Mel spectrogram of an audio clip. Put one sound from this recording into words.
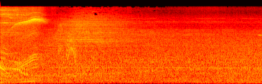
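Wind rushes steadily past a gliding flyer.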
